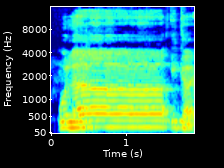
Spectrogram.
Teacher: یہاں بڑی مد آ گئی ہے تو 3 سے 5 الف لمبا کریں گے۔ اولئک نہیں کہنا، زبر زیر پیش کو لمبا نہیں کریں گے۔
